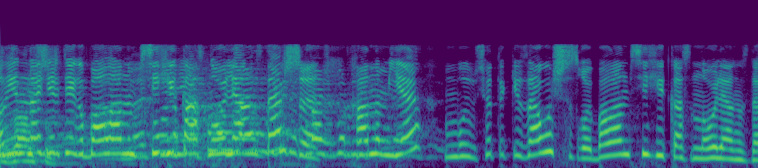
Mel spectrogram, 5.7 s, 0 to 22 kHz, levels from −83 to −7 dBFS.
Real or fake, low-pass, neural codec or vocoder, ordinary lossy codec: real; 7.2 kHz; none; none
